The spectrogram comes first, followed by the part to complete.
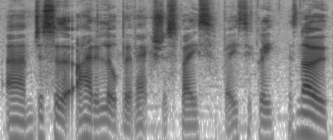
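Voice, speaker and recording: A gaming channel host with a cold rambles through casual commentary on his game, full of ums and restarts, his stuffy voice low-pitched, quick, and a bit bright. Faint music plays behind him, with slight background noise.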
